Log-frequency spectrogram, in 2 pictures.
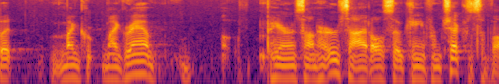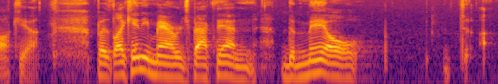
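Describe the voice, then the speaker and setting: An American accent with lively intonation, a fairly slow pace and long, frequent pauses, over noticeable background noise. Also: man, medium pitch for a man. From western Pennsylvania (Rankin, near Pittsburgh). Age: 70s. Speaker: retired basketball coach. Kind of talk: casual interview. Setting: community hall ballroom. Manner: halting, with many restarts and fillers.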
